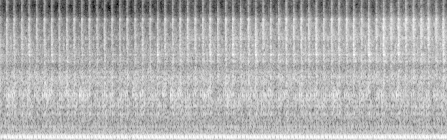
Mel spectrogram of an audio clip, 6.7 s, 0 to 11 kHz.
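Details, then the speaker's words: Polaris RZR freshly built engine that had locked up, freed and run on Lucas oil; about 30 minutes runtime: heavy steady knocking, several hits a second, over low idle; worn rod bearing. "Still knocking like crazy, but it's still running. I am completely impressed that it's still running this long."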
